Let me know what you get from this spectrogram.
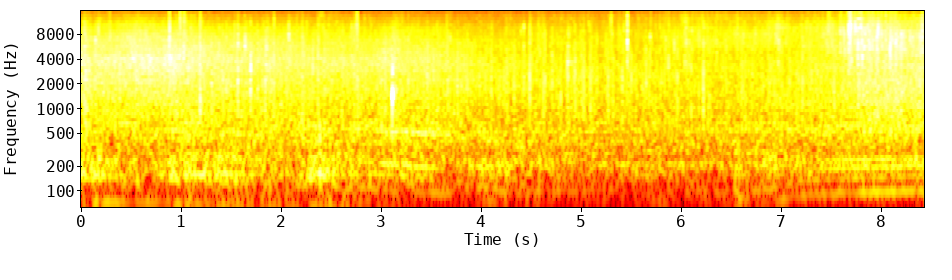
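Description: Steady rain falling, with scattered ticks of drops landing close by and one sharper tick about three seconds in. The hiss grows louder just before the end.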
